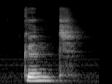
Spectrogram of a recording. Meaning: inflection of kunnen: 1. second-person singular present indicative 2. plural imperative
- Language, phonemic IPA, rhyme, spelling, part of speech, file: Dutch, /kʏnt/, -ʏnt, kunt, verb, Nl-kunt.ogg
